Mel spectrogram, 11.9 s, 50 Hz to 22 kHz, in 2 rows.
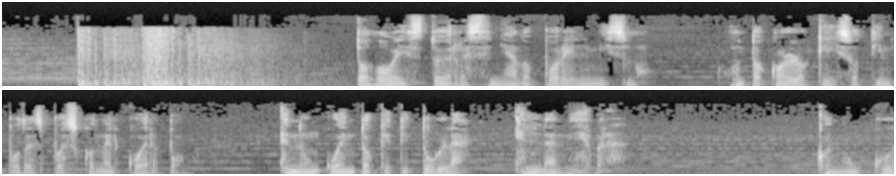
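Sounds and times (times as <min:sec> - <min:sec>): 
rifle gunshot: 0:00.5 - 0:02.1
speech: 0:02.4 - 0:10.2, 0:11.4 - 0:11.8.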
